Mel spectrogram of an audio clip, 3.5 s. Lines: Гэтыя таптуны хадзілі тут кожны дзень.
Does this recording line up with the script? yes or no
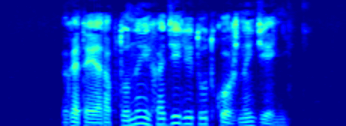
yes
